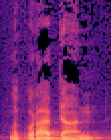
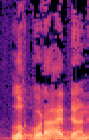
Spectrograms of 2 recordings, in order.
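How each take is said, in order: First: It is said with a heavy sigh. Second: It is said as a loud exclamation.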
